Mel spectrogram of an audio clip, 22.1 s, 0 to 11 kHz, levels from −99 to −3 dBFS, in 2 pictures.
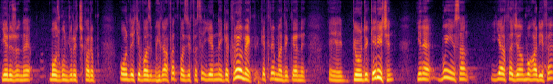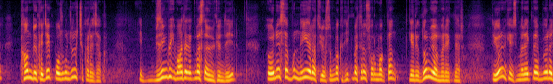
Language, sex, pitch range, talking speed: Turkish, male, 180-230 Hz, 120 wpm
